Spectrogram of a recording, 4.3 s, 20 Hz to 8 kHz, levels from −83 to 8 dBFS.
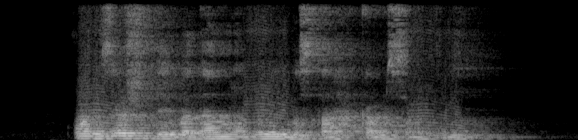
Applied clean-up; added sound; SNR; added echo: neural separator model SepFormer DNS4.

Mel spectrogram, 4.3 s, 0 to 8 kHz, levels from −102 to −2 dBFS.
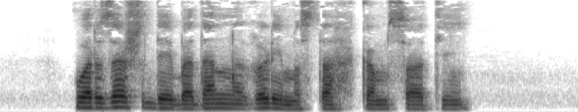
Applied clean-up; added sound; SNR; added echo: none; none; none; none.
